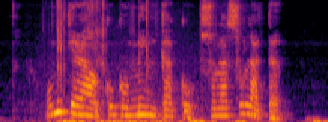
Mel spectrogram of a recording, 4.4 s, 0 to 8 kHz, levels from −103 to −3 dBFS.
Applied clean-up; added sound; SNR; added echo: none; Packing tape, duct tape; 19 dB; reverberation time 0.2 s.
